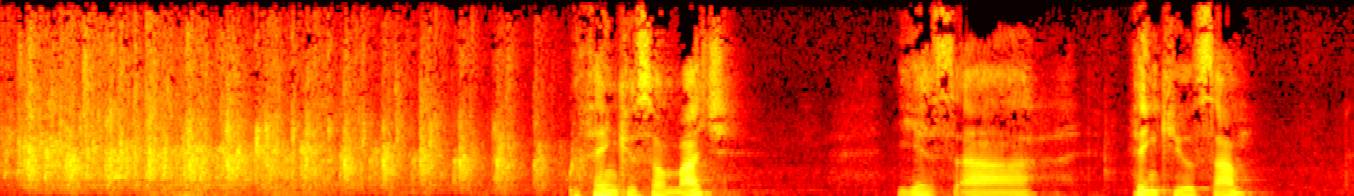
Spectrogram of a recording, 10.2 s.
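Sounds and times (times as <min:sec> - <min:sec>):
audience applauding: 0:00.0 - 0:04.6
speech: 0:04.4 - 0:05.5, 0:06.8 - 0:07.8, 0:08.5 - 0:09.4.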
